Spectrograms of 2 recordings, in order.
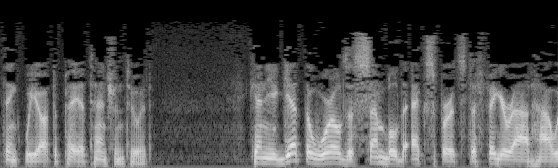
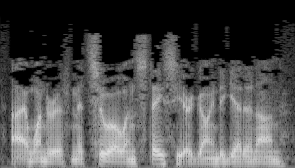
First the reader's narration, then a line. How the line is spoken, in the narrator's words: Jamie muttered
